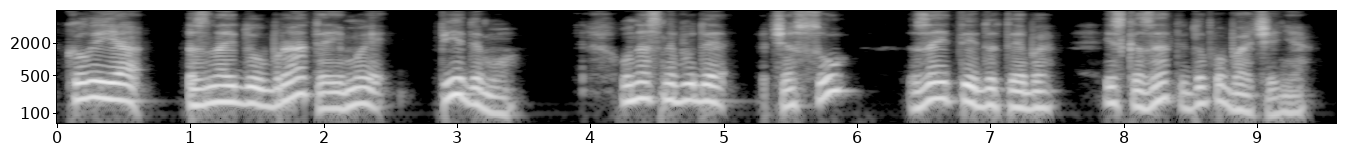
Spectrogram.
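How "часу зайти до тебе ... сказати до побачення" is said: plain reading voice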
